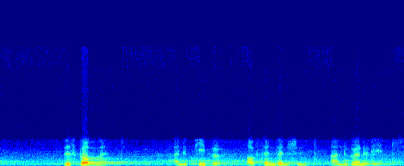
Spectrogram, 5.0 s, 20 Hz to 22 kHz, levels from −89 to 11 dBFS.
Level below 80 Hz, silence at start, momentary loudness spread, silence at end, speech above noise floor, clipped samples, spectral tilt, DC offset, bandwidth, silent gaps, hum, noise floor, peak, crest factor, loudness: -70 dBFS; 0 s; 25 LU; 0 s; 21 dB; under 0.1%; -8 dB/octave; under 0.1%; 3.9 kHz; none; none; -51 dBFS; -8 dBFS; 24 dB; -30 LUFS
